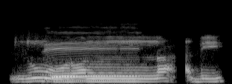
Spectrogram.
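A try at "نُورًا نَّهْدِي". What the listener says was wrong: দি টান দেবেন তো, ইয়া মাদ্দা, ইয়া সেকেন্ড থেকে জের।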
